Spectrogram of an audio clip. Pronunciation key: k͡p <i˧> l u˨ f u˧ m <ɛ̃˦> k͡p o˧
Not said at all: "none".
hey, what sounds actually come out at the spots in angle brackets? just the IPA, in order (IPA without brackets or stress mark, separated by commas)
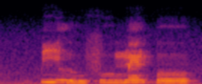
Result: i˧, ɛ̃˦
